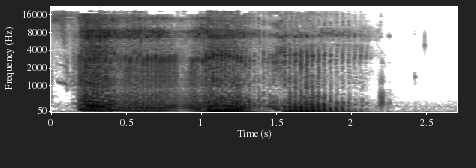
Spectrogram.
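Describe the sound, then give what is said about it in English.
A fart noise played by a smart speaker on request: one long buzzy, sputtering blast lasting about two seconds. It wavers in pitch, breaks into rapid fluttering pulses toward the end, then cuts off abruptly. “We asked for a fart noise. We got a fart noise.”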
